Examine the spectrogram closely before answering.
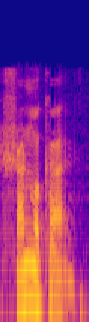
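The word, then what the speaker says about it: षण्मुख: Then, so for the word Shanmukha, this Sha, which is Murdhanya Sha, is used. And the similar to the same Vishnu is also to be pronounced with the Shan, like Shanmukha Sha, that is Murdhanya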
